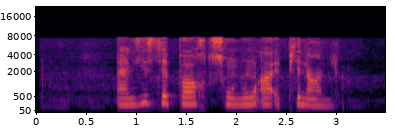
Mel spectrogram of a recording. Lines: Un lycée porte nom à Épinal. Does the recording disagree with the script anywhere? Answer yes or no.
yes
